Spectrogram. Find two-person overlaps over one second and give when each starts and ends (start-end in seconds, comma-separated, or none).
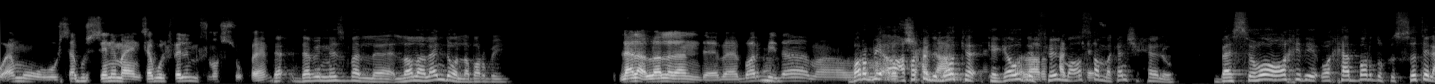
8.5-11.1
